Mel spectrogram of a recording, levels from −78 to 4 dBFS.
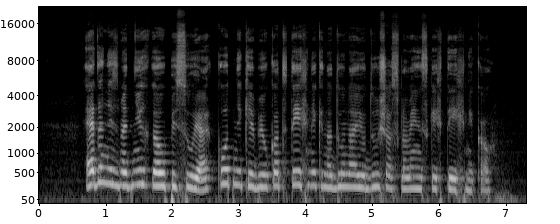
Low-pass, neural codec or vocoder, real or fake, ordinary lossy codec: none; none; real; none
